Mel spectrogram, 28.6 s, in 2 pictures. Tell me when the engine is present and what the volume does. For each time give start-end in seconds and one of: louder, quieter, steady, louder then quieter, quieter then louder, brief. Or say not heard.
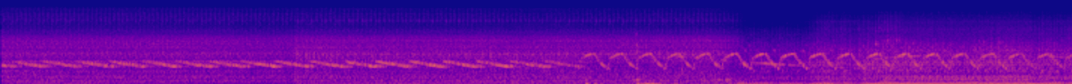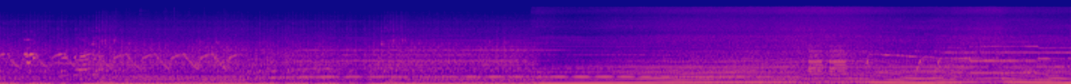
0.0-28.5 louder.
